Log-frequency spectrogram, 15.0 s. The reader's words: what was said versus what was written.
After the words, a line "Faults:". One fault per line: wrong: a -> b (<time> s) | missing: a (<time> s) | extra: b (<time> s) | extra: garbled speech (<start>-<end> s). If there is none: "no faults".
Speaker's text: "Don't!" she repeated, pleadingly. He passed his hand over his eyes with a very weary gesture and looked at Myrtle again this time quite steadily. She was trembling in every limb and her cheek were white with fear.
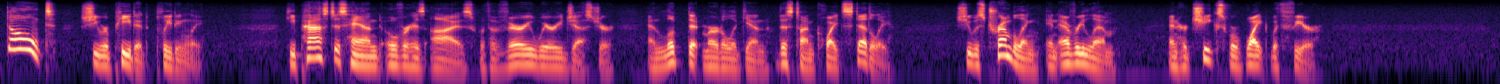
"Don't!" she repeated, pleadingly. He passed his hand over his eyes with a very weary gesture and looked at Myrtle again this time quite steadily. She was trembling in every limb and her cheeks were white with fear.
Faults:
wrong: cheek -> cheeks (11.9 s)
